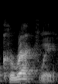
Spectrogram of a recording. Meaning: In a correct manner
- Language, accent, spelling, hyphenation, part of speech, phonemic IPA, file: English, US, correctly, cor‧rect‧ly, adverb, /kəˈɹɛk(t).li/, En-us-correctly.ogg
